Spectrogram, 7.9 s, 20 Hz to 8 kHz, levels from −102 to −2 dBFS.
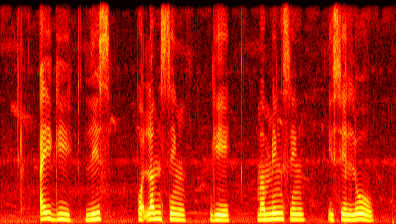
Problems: background sounds at intervals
